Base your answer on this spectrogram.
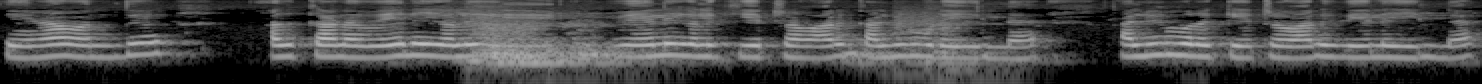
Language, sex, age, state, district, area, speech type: Tamil, female, 18-30, Tamil Nadu, Sivaganga, rural, spontaneous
